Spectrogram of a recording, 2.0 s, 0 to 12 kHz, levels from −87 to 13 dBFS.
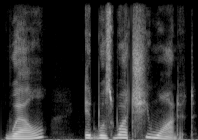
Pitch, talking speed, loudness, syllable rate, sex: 205 Hz, 180 wpm, -17 LUFS, 4.6 syllables/s, female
